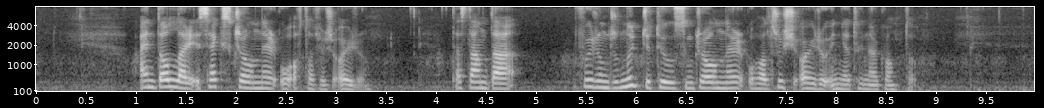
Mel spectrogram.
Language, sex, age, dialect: Faroese, female, 36-60, Suðurstreymoy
